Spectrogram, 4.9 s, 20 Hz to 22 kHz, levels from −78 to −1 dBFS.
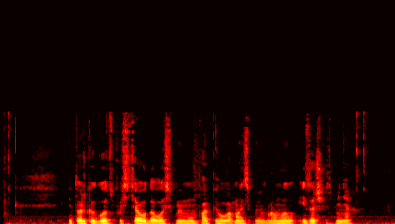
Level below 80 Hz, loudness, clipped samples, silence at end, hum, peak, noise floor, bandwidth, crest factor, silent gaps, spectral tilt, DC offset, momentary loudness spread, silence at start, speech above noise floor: -42 dBFS; -26 LUFS; under 0.1%; 0.55 s; none; -8 dBFS; -56 dBFS; 11.5 kHz; 20 dB; none; -7 dB/octave; under 0.1%; 8 LU; 0.1 s; 31 dB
